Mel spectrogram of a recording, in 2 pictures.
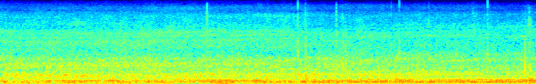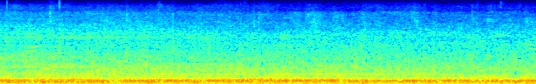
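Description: Steady low engine hum of motor traffic, running evenly with no clear rise or fall, under a faint outdoor background.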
